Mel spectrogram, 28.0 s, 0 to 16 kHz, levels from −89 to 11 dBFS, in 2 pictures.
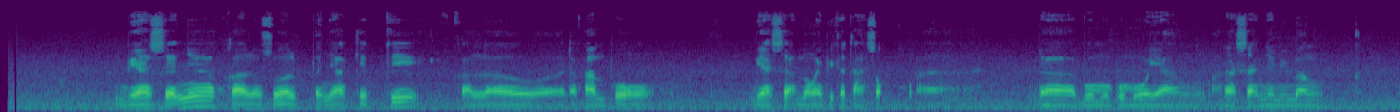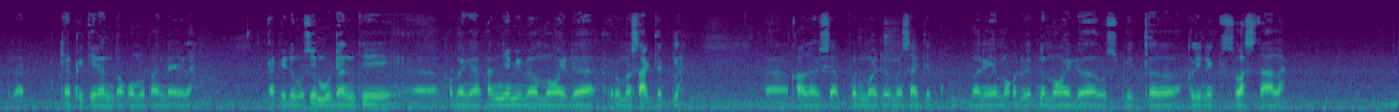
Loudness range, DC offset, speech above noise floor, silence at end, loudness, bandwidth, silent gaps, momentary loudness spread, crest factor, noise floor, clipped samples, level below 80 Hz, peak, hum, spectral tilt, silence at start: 5 LU; under 0.1%; 23 dB; 0 s; -27 LUFS; 11 kHz; none; 22 LU; 22 dB; -49 dBFS; under 0.1%; -54 dBFS; -4 dBFS; none; -6.5 dB/octave; 0.1 s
